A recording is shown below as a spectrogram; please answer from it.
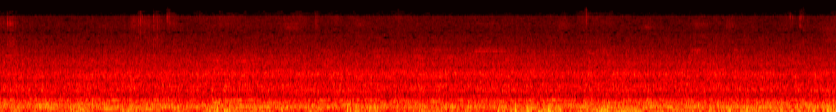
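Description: Steady low background rumble with a faint hum, like distant traffic or a running fan.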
